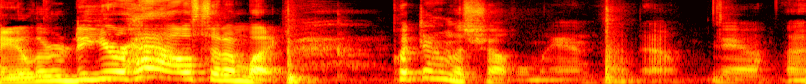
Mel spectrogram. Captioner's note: dejected sigh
